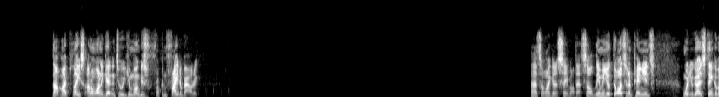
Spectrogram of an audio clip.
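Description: A middle-aged man speaks calmly and close up, in short bursts.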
